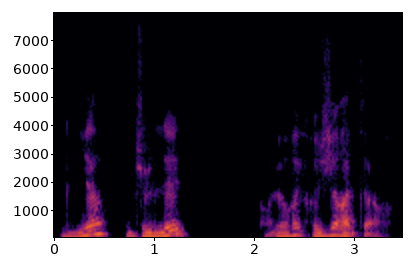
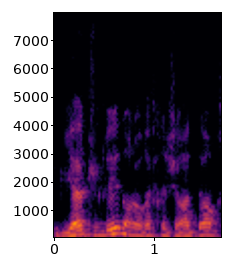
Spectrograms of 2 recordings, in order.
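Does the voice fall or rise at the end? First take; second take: fall; rise. First: The pitch falls at the end like a statement. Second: The pitch rises at the end like a question. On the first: It states that there is milk. The speaker calls it wrong. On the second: It asks whether there is milk. The speaker calls it right.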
